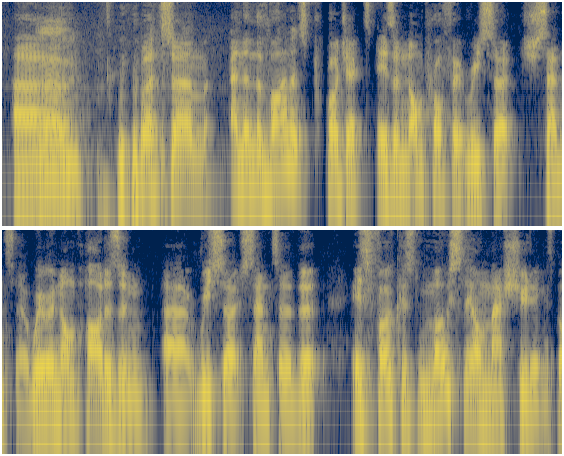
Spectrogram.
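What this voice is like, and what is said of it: British accent. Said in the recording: “You might tell from the accent, I'm not originally from there. I'm originally from the UK.”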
